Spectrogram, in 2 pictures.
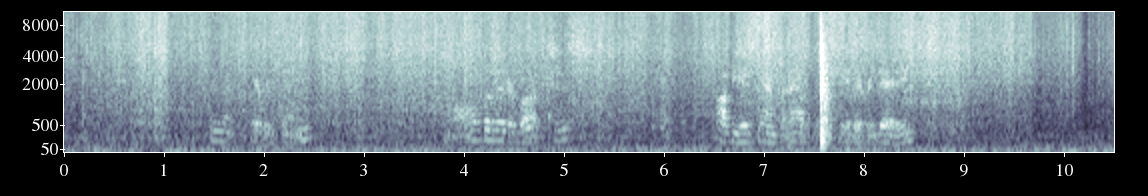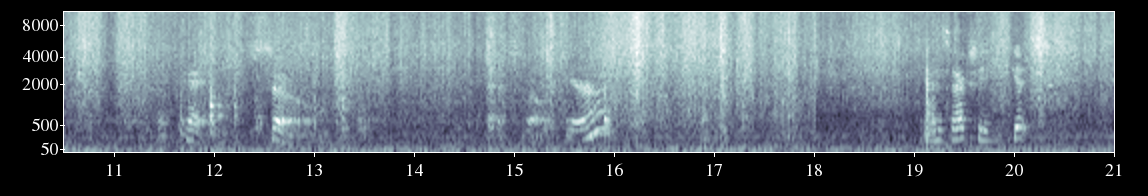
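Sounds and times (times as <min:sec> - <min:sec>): plastic bag crinkling: 0:00.0 - 0:21.0
litter shifting in a bag: 0:14.6 - 0:17.5.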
